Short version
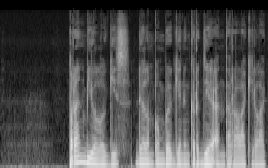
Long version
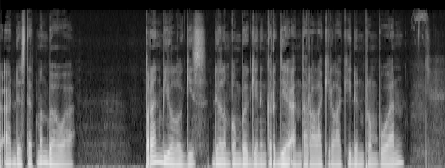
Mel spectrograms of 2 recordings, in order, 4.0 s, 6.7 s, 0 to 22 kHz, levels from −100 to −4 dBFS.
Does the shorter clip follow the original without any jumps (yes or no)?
yes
